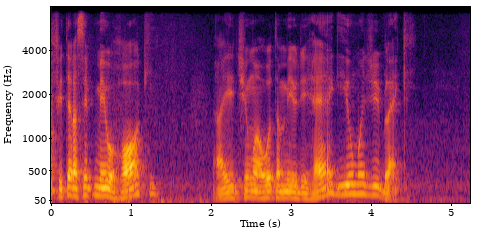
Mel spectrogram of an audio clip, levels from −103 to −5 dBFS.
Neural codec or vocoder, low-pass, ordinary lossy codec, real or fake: none; 7.2 kHz; none; real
